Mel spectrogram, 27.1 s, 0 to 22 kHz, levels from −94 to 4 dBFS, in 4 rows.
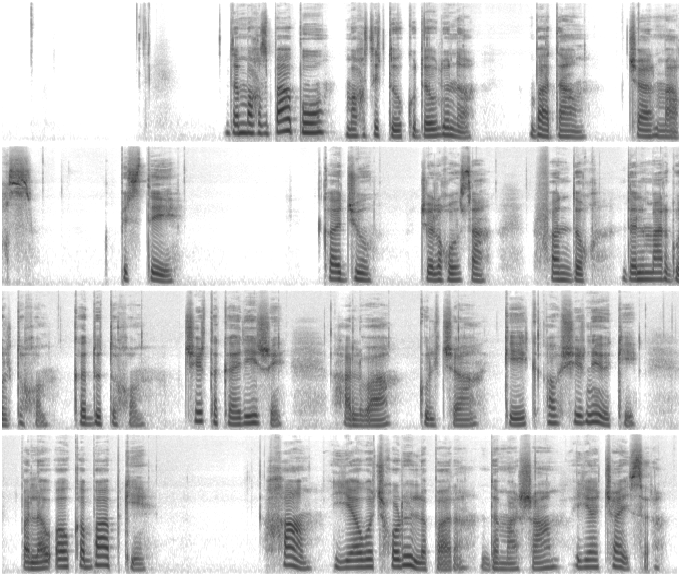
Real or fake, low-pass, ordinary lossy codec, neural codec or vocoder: real; none; none; none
